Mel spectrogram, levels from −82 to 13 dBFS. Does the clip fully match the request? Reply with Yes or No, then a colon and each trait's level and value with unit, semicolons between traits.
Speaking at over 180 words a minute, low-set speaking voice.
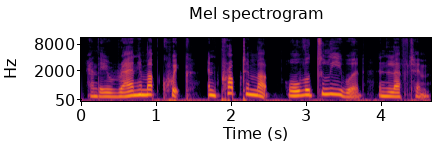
No: fast, 205 wpm; high, 205 Hz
